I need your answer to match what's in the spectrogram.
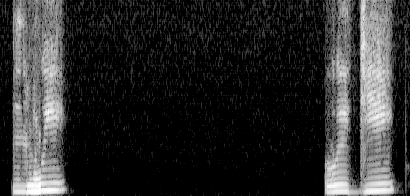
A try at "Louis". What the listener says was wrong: Non. Non, non, dis pas Louis dit. Louis.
